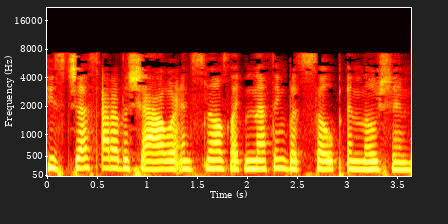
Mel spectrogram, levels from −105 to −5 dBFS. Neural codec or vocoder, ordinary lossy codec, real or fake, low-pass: autoencoder, 48 kHz, 32 numbers a frame, DAC-VAE, trained on Japanese speech; MP3, 32 kbps; fake; 7.2 kHz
